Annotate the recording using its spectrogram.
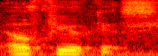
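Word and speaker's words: Ophiuchus: How do you pronounce that? Ophiucus, Ophiucus, or that's right. Ophiucus, yeah.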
